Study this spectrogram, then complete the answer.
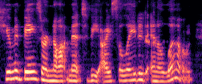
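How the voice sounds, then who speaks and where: Normal pitch movement from a woman speaking at a medium tempo. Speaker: guest. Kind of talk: interview answer. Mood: earnest, concerned. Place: home room.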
